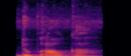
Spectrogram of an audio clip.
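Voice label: "Dubrawka", Upper Sorbian; Дубрауке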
